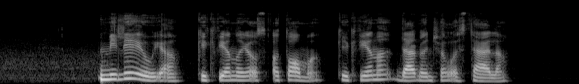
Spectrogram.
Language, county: Lithuanian, Vilnius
